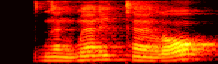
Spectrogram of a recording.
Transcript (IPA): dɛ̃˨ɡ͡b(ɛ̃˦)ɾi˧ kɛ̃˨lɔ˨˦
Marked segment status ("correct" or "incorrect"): incorrect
